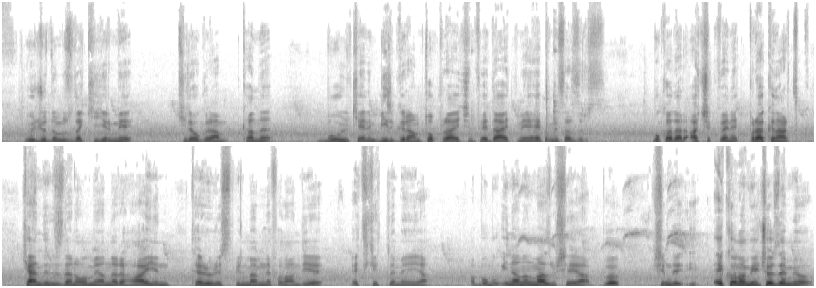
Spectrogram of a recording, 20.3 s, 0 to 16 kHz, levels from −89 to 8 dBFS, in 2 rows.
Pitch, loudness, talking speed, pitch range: 125 Hz, -27 LUFS, 120 wpm, 110-150 Hz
